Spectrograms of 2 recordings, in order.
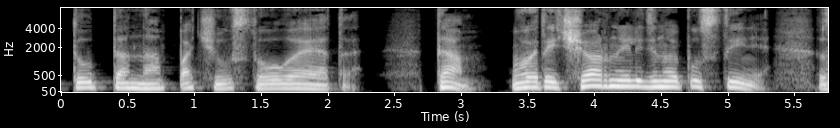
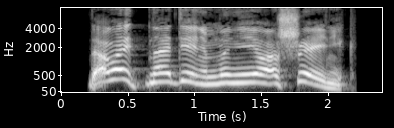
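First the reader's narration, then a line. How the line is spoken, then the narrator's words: Shout. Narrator (Russian): крикнул ещё один из грошовых львов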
